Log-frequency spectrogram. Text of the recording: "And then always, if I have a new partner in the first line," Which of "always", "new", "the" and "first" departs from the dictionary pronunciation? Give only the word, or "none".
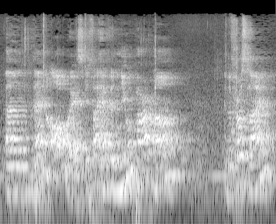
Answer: none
